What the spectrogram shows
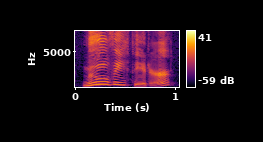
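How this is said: Said as one unit, stressing the first word. It is one compound word. The speaker calls it right. "강세를 앞에다 주셔야 됩니다"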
